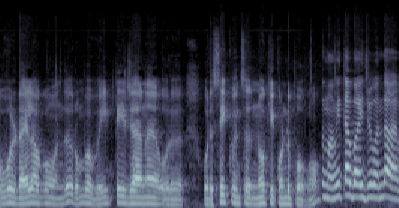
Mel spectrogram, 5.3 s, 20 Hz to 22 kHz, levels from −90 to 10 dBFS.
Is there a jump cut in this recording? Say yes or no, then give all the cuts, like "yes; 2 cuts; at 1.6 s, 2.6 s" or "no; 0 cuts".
yes; 1 cut; at 4.3 s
